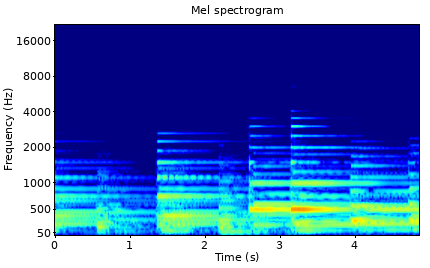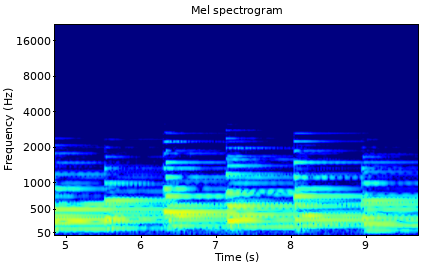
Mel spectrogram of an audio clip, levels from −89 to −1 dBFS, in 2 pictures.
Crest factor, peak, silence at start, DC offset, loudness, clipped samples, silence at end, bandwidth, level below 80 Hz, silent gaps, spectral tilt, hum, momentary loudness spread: 18 dB; -18 dBFS; 0 s; under 0.1%; -36 LUFS; under 0.1%; 0 s; 3.7 kHz; -62 dBFS; none; -10 dB/octave; none; 13 LU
